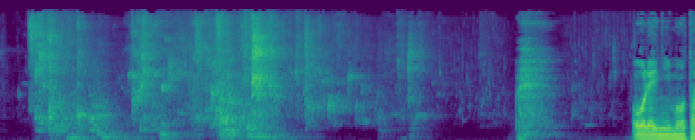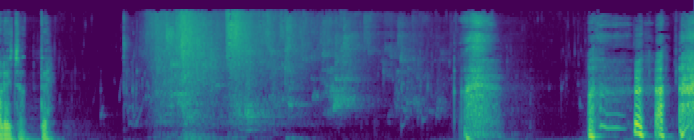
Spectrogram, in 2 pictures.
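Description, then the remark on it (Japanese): Bathwater sloshes and splashes in bursts as someone settles into a tub, with a soft sigh and a brief line of speech between the louder surges of water. “バスタブの中においで。”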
